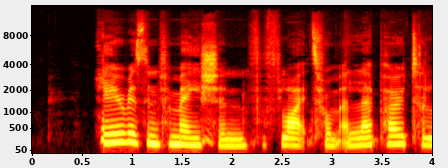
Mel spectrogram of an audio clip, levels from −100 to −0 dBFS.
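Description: Wrong sample rate, from 0.71 s to the end: the samples are being clocked out slower than they were captured, with no resampling in between. Everything runs at about 0.726 times normal speed, and pitch drops by about 5.5 semitones in the same proportion, which fits audio recorded at 44.1 kHz but played at 32 kHz. The speech turns deep, heavy and dragging, with vowels stretched and consonants blunted.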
